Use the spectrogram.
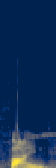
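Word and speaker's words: sign: সাইলেন্ট তাই ফেন, এবং জি সাইলেন্ট রয়েছে বা নীরব রয়েছে তাই এটা উচ্চারণ হবে সাইন।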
